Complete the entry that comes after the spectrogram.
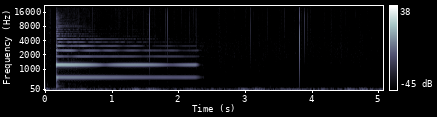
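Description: A single plucked autoharp C sharp string in the higher octave rings out with a bright, clear tone and bell-like overtones, sustaining for about two seconds before fading into quiet room noise.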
